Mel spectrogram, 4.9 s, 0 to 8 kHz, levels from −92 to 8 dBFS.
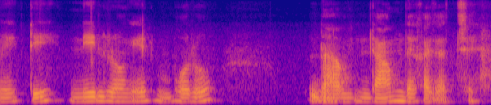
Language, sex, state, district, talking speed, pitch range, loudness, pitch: Bengali, male, Tripura, West Tripura, 95 wpm, 115-130 Hz, -23 LUFS, 120 Hz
